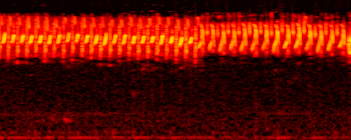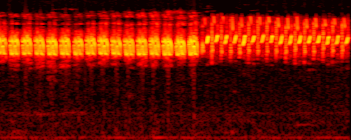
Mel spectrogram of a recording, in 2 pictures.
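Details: Continuous two-barred crossbill song of high, rapid trills over seven seconds, shifting from a fine rattle to a lower, slower series of distinct notes midway, then back to a fast higher trill.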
